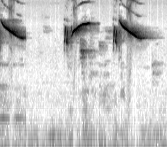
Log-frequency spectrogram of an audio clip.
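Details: Yellow-fronted canary singing for use as a tutor for other birds: three clear, high whistles that slide steadily downward, each about half a second long and repeated roughly every second, with quiet gaps.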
